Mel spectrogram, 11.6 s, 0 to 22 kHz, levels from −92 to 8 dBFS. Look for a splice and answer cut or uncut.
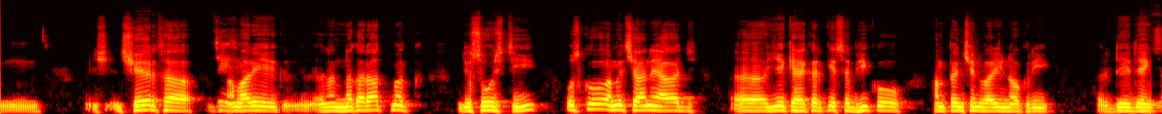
uncut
